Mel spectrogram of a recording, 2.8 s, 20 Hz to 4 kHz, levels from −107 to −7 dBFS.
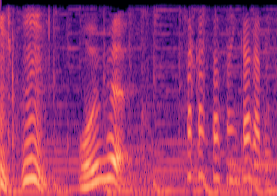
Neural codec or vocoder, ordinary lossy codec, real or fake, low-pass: none; none; real; 3.6 kHz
